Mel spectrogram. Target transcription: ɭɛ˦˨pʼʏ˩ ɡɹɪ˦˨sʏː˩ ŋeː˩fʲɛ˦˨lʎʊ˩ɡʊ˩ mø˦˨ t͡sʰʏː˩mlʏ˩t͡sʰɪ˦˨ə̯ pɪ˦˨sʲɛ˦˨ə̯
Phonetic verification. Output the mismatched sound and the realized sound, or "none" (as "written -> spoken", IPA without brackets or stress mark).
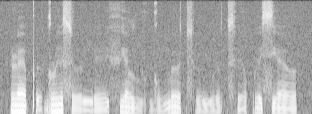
none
